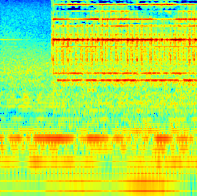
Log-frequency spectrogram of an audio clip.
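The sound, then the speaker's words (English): A telephone bell starts ringing about halfway in, a sustained bright metallic trill that continues steadily to the end, moderately loud over a low background hum. “Let it go on ringing.”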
